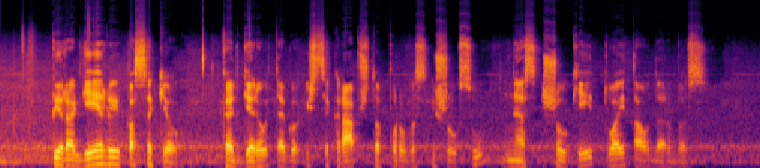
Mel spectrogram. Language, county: Lithuanian, Kaunas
